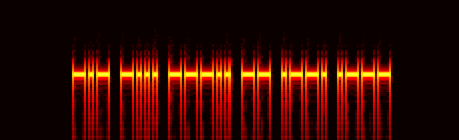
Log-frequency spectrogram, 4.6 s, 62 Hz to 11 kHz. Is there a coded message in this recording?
Yes: Morse code from 0.7 to 3.9 s, heard as a keyed tone, about 39 wpm, 700 Hz. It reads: KB8MPJ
